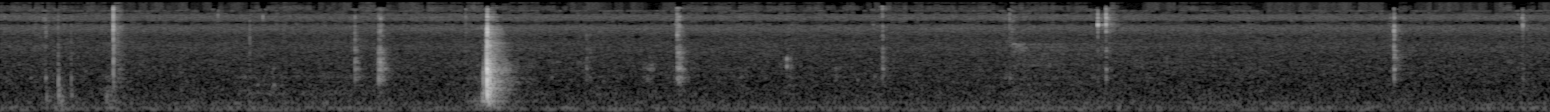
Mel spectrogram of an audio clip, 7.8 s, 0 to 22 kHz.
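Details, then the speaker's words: Swiss Army 7290XZ wristwatch after a new 377/376 battery was fitted; faint, sharp ticks about once a second in a quiet room, with one louder handling click. Normal ticking. "you can hear it ticking again which is great so we just got our new battery installed"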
